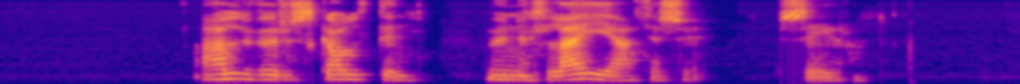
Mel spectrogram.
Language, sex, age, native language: Icelandic, female, 50-59, Icelandic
